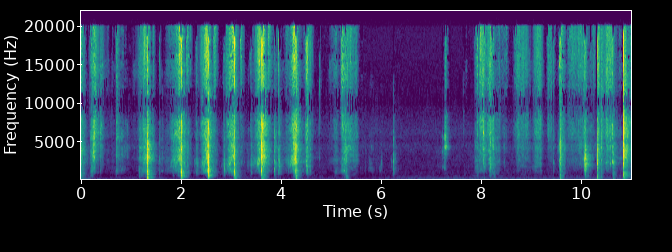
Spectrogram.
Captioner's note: drawing cards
